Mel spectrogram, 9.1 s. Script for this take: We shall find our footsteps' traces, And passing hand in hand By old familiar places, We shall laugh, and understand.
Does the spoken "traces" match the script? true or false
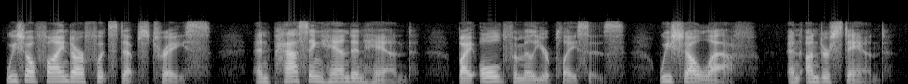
false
